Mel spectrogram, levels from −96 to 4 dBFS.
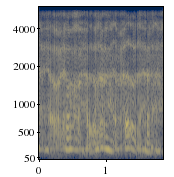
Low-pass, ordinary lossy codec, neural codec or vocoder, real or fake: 5.4 kHz; none; autoencoder, 44.1 kHz, a latent of 192 numbers a frame, MeloTTS; fake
